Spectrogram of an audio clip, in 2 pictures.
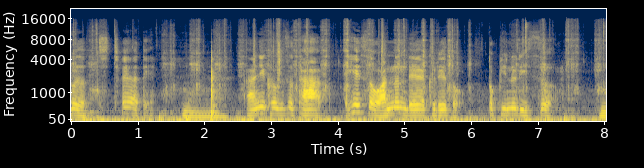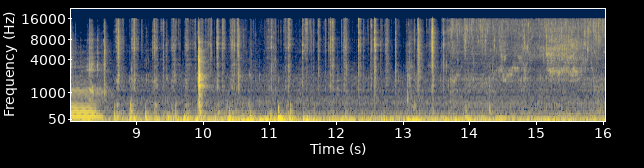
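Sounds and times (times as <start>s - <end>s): knife scraping fish scales: 1.2s - 16.0s
tap water running: 13.6s - 16.0s.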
